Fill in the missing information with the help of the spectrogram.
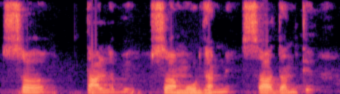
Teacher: ऊष्म संघर्षी व्यंजन, इनके उच्चारण में वायु रगड़ खाकर निकलती है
